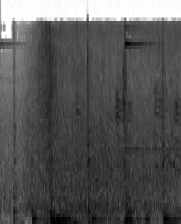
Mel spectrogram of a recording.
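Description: Sea waves surge and wash along the Arabian Sea coast of Yemen, a steady loud roar of surf with wind buffeting the microphone and no voices.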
